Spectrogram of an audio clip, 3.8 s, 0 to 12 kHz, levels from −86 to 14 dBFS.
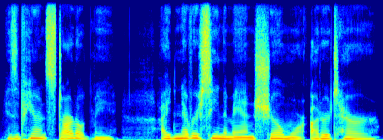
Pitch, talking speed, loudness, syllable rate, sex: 155 Hz, 220 wpm, -17 LUFS, 6.4 syllables/s, female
